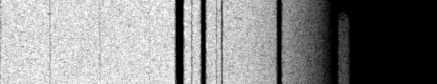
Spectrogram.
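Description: Television static: an even white-noise hiss, broken by a couple of brief dropouts about two seconds in and cutting off about three seconds in.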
